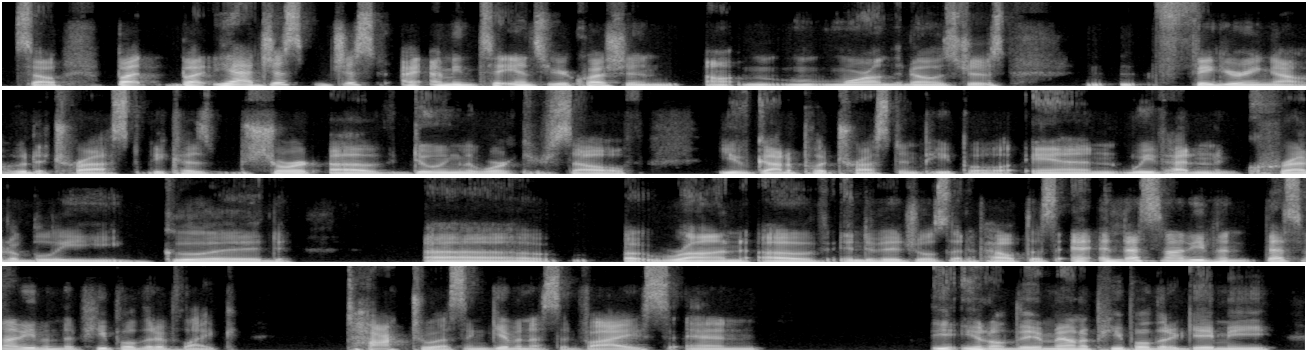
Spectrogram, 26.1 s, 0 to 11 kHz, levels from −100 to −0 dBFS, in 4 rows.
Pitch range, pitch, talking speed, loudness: 85-120 Hz, 95 Hz, 190 wpm, -24 LUFS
